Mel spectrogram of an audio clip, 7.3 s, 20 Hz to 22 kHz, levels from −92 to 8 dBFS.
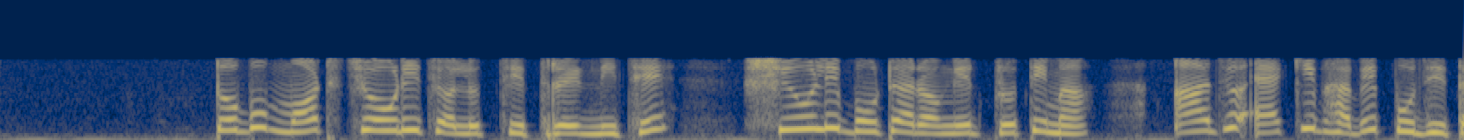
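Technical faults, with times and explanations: Throughout, gain pumping: gain swings around 15 dB as loud syllables pull it down, squashing loud and soft parts closer in level, likely from overdriven input gain feeding a fast limiter.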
